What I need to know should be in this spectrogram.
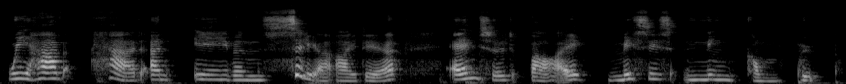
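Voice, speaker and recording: A woman voicing a grand, excitable storybook king who proclaims things pompously. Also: medium pitch, drawn-out words. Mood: announcing.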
